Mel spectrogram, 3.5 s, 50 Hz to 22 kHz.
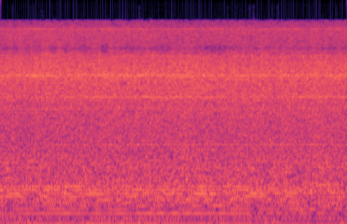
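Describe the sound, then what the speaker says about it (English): A Pilatus PC-12 turboprop in the X-Plane flight simulator sits at the end of runway 10 at Portland, its engine a loud, steady, broadband roar with a constant whine throughout. "Nice sound of the turbojet"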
